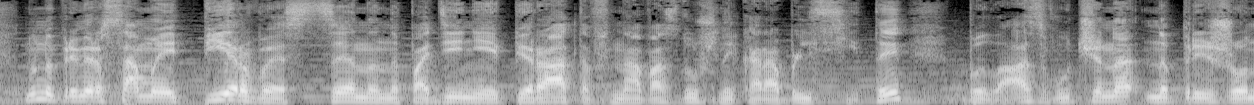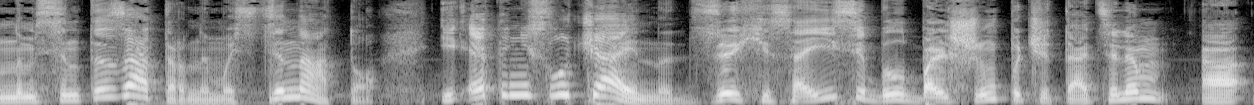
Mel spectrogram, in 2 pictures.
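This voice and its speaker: A man giving an explanatory lecture in an expressive, erudite way, with rhetorical questions and asides. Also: mid-range voice. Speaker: lecturer on film music. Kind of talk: semi-scripted explanatory narration on music and film.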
